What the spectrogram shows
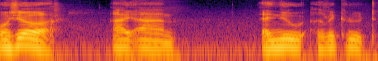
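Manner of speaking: butchered fake French accent. Answering two people who turned and drew swords, in a bad french accent. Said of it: "butchering the French accent".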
